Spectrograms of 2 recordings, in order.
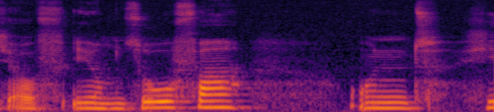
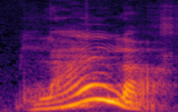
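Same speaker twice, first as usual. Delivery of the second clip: loud, high disbelieving echo; man startled to hear his friend's name; surprised echo; 5 semitones higher, 10 dB louder than usual. A narrator's reading. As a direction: repeat the name in shock.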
